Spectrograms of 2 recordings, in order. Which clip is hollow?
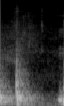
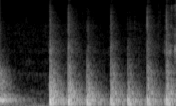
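The second.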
